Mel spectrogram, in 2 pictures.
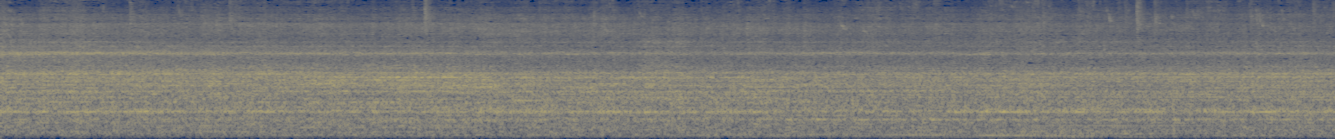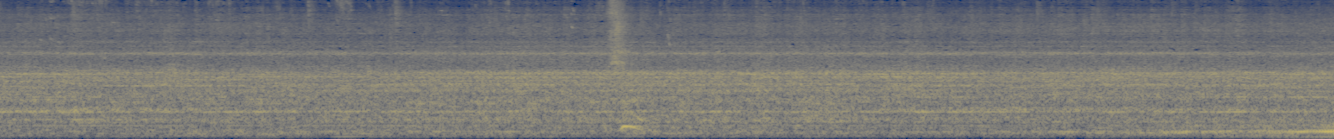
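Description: A metal lathe runs, turning a steel shaft.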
